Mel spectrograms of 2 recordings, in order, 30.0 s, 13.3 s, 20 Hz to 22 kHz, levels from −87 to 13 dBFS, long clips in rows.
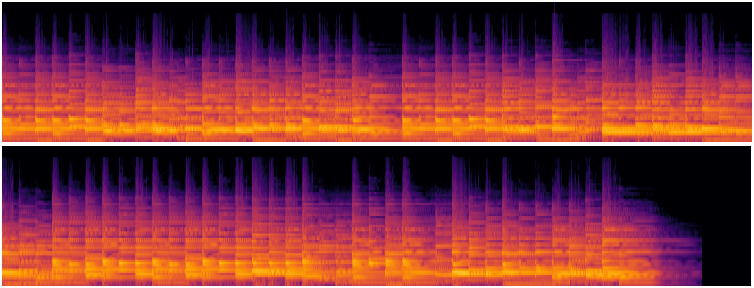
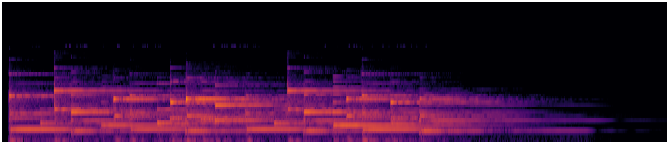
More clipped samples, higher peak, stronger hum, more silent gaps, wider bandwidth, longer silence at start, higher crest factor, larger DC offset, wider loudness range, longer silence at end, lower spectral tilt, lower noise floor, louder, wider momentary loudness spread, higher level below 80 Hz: neither; first, 0 dBFS vs -8 dBFS; neither; neither; about the same, 6.6 kHz vs 7 kHz; second, 0 s vs 0.15 s; second, 8 dB vs 22 dB; first, 0.4% vs under 0.1%; second, 2 LU vs 13 LU; second, 1.8 s vs 2.9 s; first, -7.5 dB/octave vs -3 dB/octave; second, -48 dBFS vs -82 dBFS; first, -9 LUFS vs -29 LUFS; second, 5 LU vs 13 LU; first, -38 dBFS vs -58 dBFS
